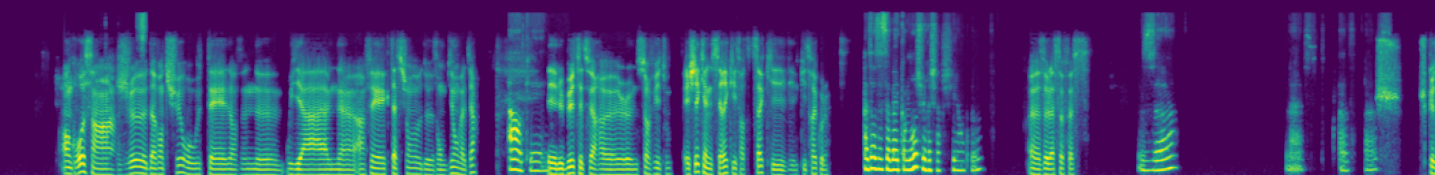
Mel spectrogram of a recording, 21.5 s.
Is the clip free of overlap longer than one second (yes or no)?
yes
